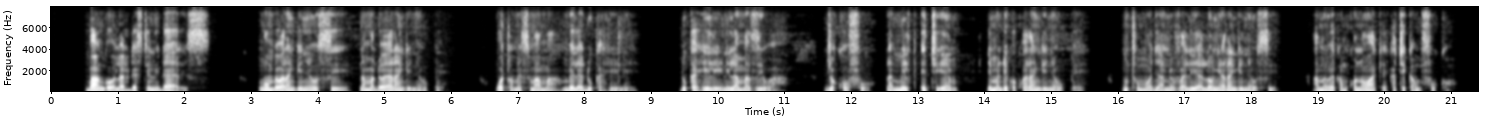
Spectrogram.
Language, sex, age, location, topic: Swahili, male, 18-24, Kisumu, finance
